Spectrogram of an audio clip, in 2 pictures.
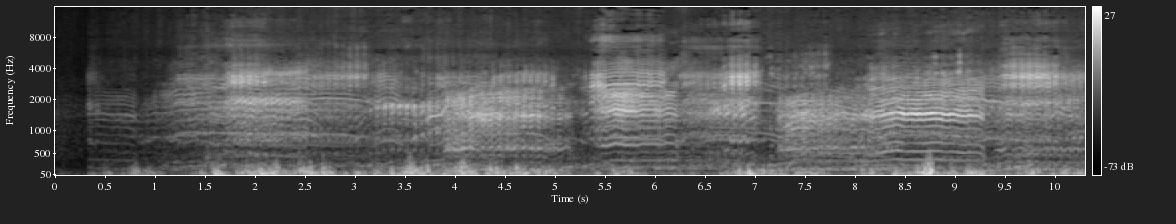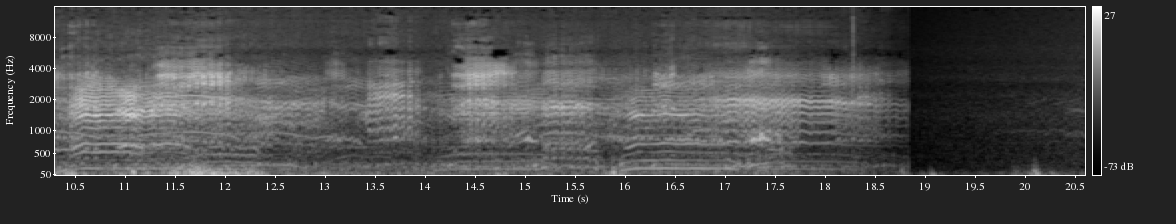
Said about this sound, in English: That was certainly an excitable flock of sheep. It looked like the farmer had just put them out onto fresh pasture, so they were getting a bit excited about it.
